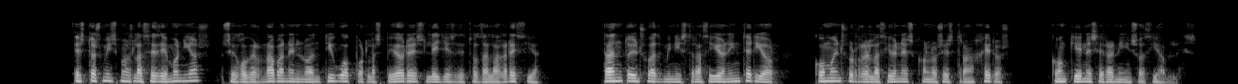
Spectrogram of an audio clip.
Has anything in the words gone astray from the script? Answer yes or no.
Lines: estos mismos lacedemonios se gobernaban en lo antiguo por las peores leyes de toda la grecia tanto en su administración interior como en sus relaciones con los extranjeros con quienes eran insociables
no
